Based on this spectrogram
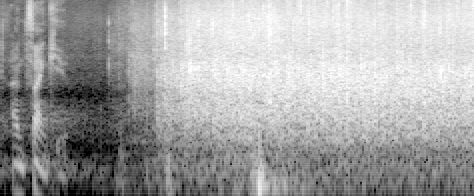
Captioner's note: audience applauding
